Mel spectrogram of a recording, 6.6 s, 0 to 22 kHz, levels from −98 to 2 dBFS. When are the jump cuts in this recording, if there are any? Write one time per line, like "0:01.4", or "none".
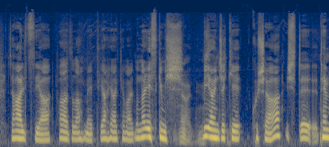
0:01.0
0:05.6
